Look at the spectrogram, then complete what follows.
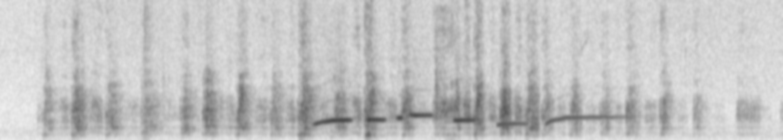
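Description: A guard dog at night makes rapid, breathy huffing sounds with a few high whining tones in the middle, then calms down and fades toward the end as an intruder approaches.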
